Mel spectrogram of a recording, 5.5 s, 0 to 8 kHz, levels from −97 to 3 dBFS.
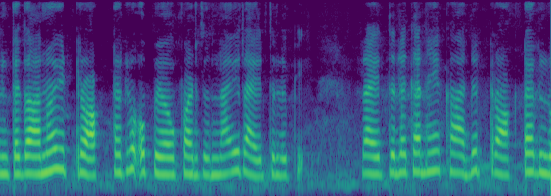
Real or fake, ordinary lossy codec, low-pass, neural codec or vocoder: fake; none; none; codec, 16 kHz, 4 kbps, FreqCodec, larger model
